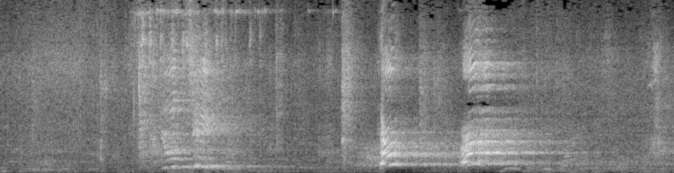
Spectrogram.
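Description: A woman calls out commands loudly in a large echoing hall.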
